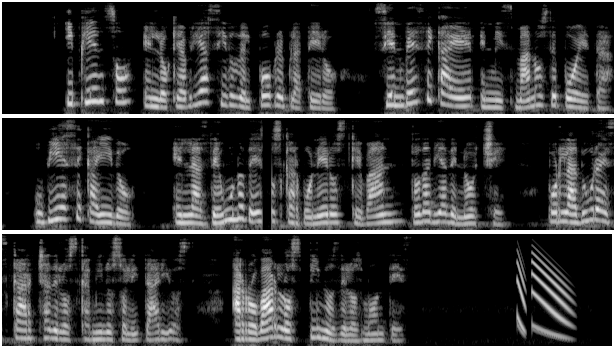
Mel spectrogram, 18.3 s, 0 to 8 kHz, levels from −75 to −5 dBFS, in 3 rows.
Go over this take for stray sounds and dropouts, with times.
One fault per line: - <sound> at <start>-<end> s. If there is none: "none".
- dropout at 8.7-8.8 s
- chirp at 17.4-18.0 s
